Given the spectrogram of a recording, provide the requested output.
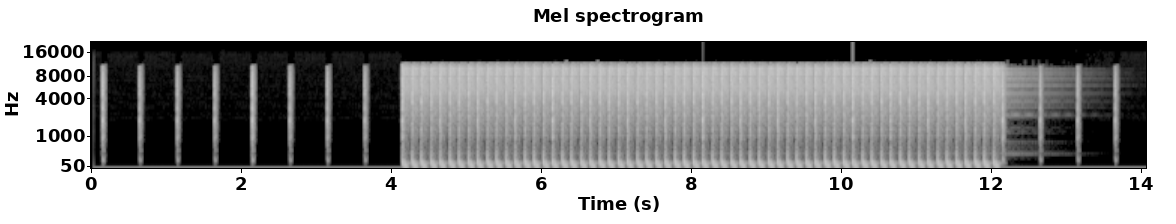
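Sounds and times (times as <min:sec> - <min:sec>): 
hammer blast: 0:04.1 - 0:13.0.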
